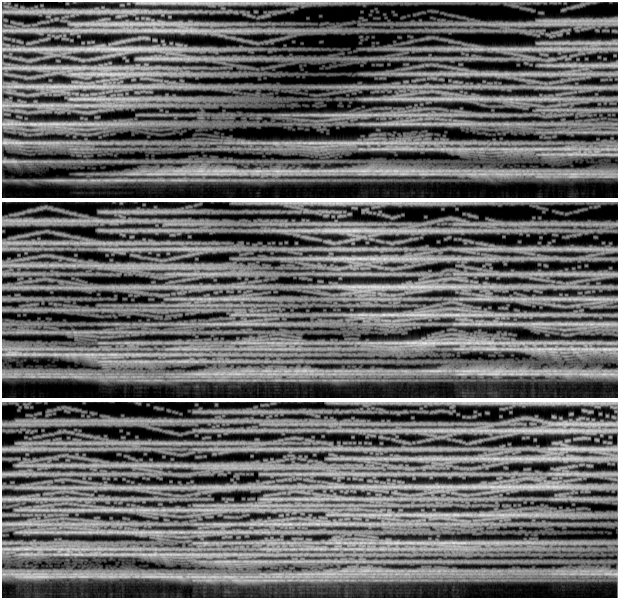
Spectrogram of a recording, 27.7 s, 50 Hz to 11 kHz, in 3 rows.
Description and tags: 80's Strings in Serum.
